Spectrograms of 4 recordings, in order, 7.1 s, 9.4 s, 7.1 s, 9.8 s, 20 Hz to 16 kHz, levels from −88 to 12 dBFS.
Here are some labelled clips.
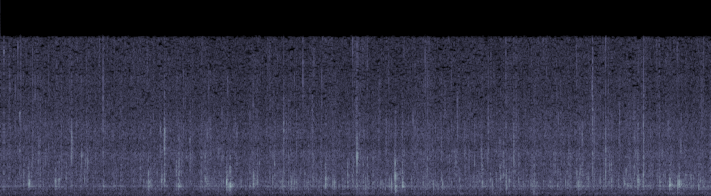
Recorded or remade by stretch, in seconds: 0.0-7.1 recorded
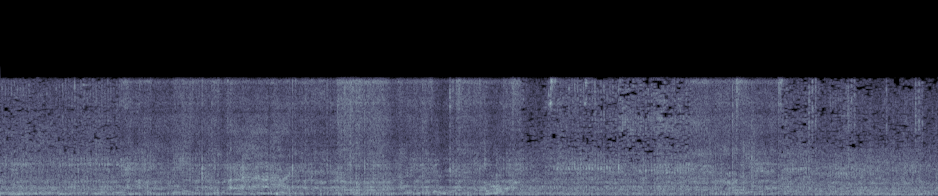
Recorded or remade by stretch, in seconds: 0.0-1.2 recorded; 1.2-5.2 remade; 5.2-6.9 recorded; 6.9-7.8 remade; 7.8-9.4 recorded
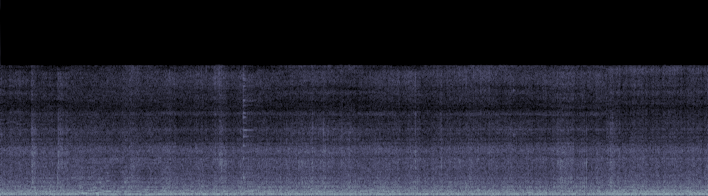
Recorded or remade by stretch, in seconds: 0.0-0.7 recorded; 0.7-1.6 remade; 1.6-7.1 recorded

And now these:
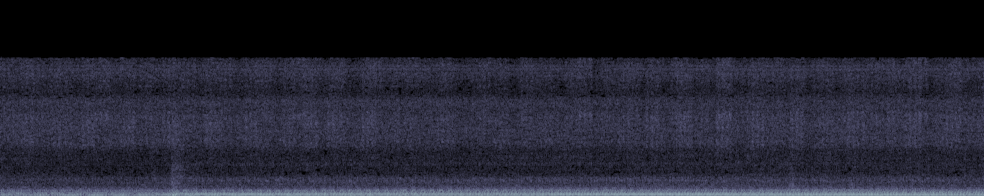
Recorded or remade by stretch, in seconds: 0.0-9.8 recorded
